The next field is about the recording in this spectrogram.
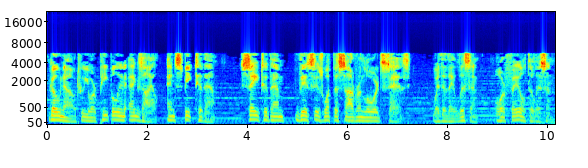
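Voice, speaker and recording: Stern, commanding God for scripture drama: deep and solemn, slightly muffled recording with music behind. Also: male voice, lively intonation. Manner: solemn, weighty, deliberate delivery.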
